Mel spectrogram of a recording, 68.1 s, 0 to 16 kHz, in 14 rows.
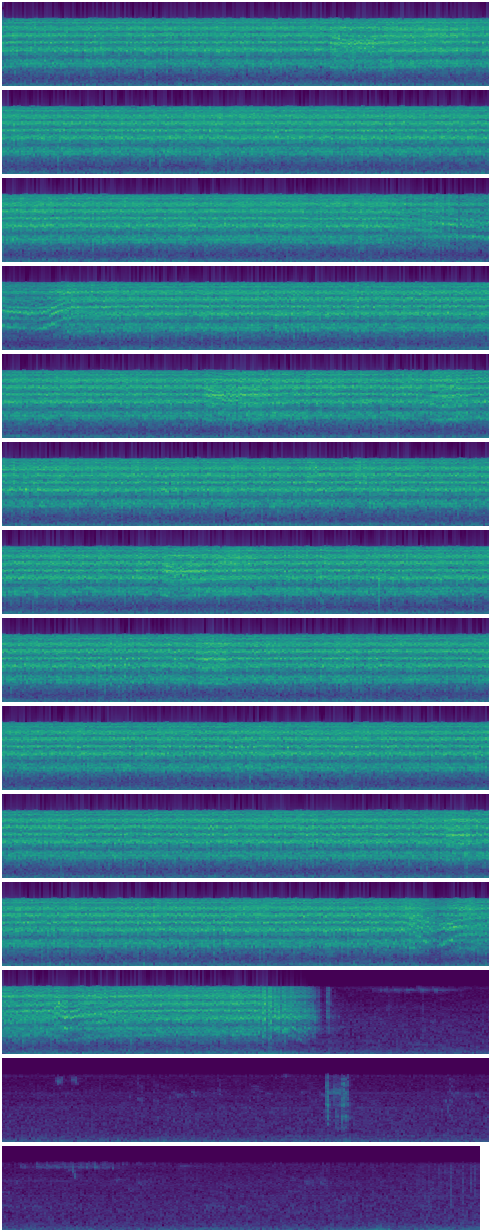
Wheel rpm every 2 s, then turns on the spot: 230, 230, 230, 230, 240, 240, 230, 180, 230, 240, 230, 230, 230, 230, 230, 230, 230, 240, 230, 230, 230, 230, 230, 230, 230, 240, 190, 220, 10, 0, 0, 0, 0, 0.
none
